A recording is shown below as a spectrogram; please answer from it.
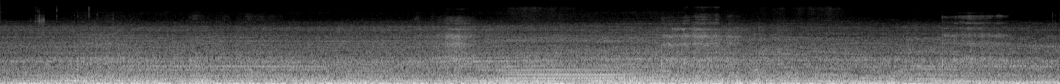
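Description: Aprilia Tuono V4 1100 motorcycle climbing uphill toward a ski area, a continuous loud engine roar mixed with heavy wind rush, steady for the whole stretch with slight pitch changes as it pulls.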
